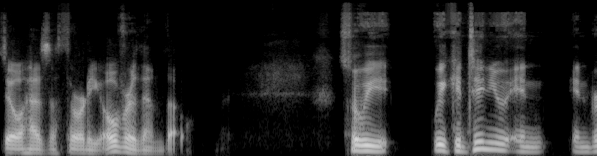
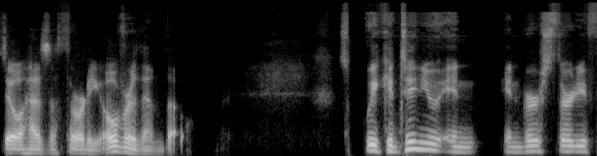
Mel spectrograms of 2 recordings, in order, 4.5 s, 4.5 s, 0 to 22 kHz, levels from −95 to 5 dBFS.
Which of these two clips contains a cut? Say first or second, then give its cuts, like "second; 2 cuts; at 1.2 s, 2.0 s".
second; 1 cut; at 2.6 s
